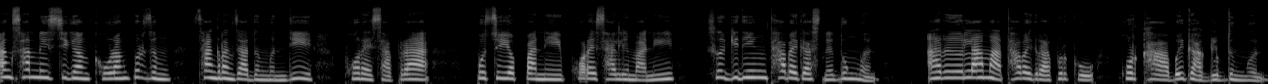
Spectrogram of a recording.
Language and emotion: Bodo, fearful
